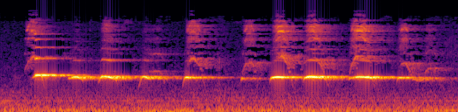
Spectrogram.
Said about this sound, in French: Des moineaux.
